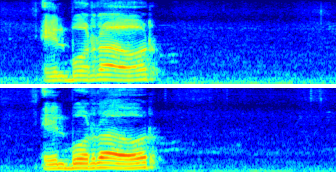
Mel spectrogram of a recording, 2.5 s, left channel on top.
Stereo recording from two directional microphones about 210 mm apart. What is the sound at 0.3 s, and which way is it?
Speech, 40° right (ahead or behind).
